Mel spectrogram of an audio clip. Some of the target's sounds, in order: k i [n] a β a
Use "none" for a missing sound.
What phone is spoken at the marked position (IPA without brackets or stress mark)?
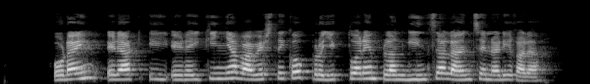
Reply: ɲ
